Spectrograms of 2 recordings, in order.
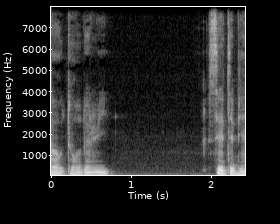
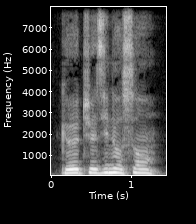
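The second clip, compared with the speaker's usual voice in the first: mocking sneer, pitched higher and louder; 7 semitones higher, 6 dB louder than usual. A narrator's reading. Police chief sneers at the prisoner, mocking laugh in voice. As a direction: scoff at his oath of innocence. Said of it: "ricana le chef de la sûreté".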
